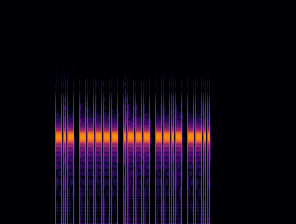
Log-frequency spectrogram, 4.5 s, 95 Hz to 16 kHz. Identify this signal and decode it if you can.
Morse code, heard as a keyed tone, about 40 wpm, 700 Hz. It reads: K0JQZ
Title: NA SOTA Chaser Callsigns 40wpm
